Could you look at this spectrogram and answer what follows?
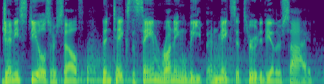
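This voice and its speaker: Male narrator for action audio drama: medium pitch, vivid scripted storytelling, faint music bed. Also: expressive, a little fast.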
